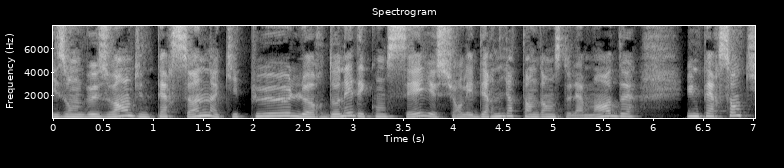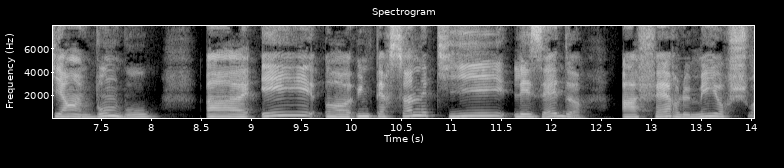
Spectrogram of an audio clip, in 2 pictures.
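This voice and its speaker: A very slow, somewhat breathy voice on a very clean recording with a silent background. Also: woman, medium pitch for a woman, ordinary pitch variation. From Morocco, near Agadir. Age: 20s. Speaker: personal shopper. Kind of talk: interview. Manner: hesitant, frequent filler sounds.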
